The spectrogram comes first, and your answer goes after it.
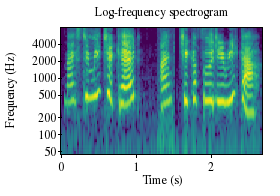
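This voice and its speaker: A woman's voice: extremely high pitch, moderate pace, bright, forceful tone, dry recording, voice pushed up. A woman voicing a brash, grinning young woman who teases playfully in an audiobook-style story. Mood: teasing. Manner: playful, teasing.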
